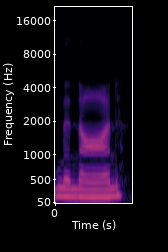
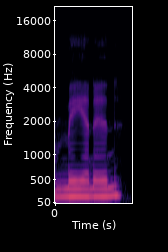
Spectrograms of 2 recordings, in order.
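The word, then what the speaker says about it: Manon: Sir, her name is Manan. I call her Mannon because I didn't listen to the book and I read it. So, I didn't know the pronunciation until it got popular.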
